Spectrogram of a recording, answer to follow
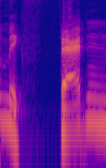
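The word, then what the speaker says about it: Macfadyen: So Matthew McFadden or McFadyen is how it's spelled.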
